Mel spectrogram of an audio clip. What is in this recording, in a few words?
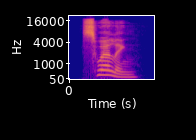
"swelling", medical English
